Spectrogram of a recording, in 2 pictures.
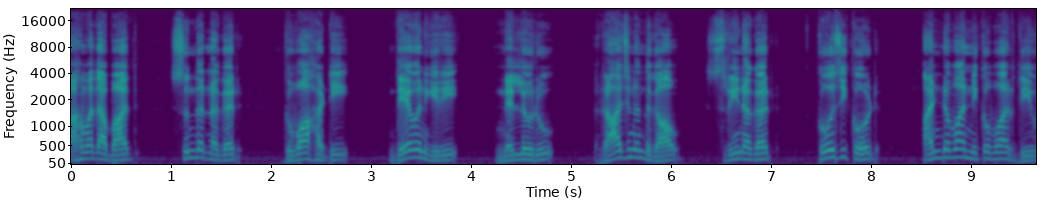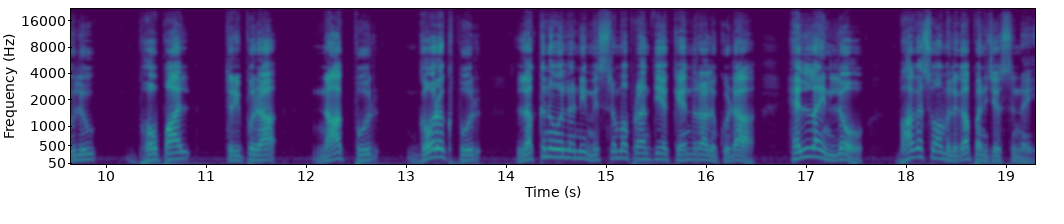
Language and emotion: Telugu, neutral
